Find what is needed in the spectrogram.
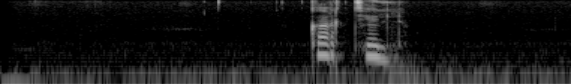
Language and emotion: Russian, neutral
